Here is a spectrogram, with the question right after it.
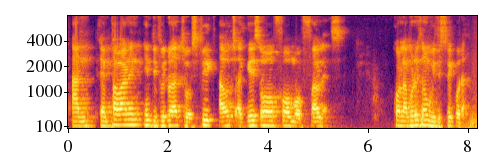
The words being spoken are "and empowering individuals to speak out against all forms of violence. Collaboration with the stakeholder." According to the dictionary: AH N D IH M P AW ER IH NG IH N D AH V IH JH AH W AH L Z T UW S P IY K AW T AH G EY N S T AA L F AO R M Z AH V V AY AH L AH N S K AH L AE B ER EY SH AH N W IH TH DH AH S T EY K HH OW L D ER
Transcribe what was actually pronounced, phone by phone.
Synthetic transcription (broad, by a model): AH N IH M P AW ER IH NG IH N D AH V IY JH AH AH L T UW S P IY K AW T AH G EY N S T AA L F AO M AH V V AY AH L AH N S K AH L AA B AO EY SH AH N W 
